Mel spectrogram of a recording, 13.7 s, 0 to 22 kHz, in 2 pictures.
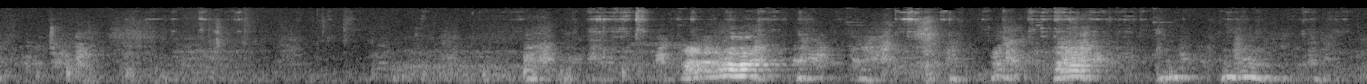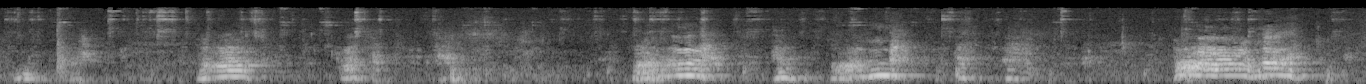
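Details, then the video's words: Two dogs play fighting, a smaller year-old dog of about 40 lbs with a bigger five-year-old of about 95 lbs; one dog makes weird, varied growling and whining noises in irregular bursts over about fourteen seconds. "Dog makes weird noises while play fighting with another dog"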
